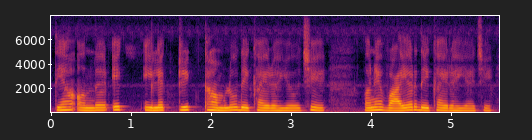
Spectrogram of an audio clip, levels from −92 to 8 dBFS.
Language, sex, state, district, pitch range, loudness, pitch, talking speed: Gujarati, female, Gujarat, Valsad, 195-225 Hz, -15 LUFS, 210 Hz, 140 wpm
